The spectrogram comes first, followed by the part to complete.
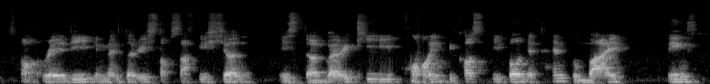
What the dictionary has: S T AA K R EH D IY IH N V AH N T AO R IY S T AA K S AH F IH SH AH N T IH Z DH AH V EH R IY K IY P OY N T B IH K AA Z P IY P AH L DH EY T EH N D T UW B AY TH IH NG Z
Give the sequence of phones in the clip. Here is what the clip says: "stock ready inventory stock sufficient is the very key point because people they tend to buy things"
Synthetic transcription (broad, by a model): S T AA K R EH D IY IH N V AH N T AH R IY S T AA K S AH F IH SH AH N IH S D AH V EH R IY K IY P OY N T B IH K AA S P IY P AH L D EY T EH N T UW B AY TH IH NG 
